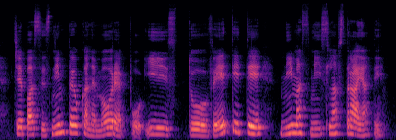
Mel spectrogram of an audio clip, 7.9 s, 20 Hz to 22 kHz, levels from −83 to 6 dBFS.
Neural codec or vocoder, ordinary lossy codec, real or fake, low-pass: none; none; real; 19.8 kHz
